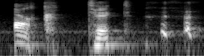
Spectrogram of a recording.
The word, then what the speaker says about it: arctic: we don't say really we don't really pronounce that c we don't say arctic that's we say arctic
